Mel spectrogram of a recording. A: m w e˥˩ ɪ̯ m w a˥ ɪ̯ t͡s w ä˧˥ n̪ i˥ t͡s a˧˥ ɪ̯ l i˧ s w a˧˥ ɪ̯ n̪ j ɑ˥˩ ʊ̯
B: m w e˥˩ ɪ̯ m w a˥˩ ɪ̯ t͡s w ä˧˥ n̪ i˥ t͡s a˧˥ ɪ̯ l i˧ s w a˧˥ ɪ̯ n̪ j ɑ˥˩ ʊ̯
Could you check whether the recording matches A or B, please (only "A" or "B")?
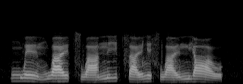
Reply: A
